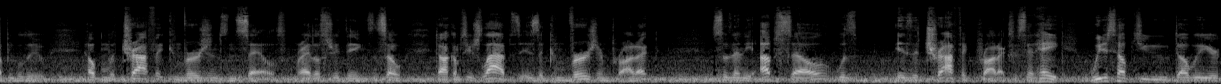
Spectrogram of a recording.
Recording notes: I am actually driving home from the airport right now.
